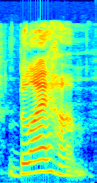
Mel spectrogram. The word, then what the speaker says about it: Blijham: But tomorrow night, for those in the Netherlands, in Blijham. Yes, it is pronounced good.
